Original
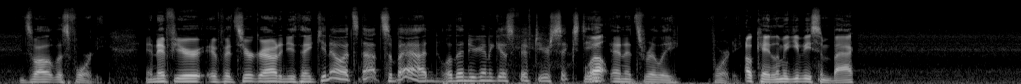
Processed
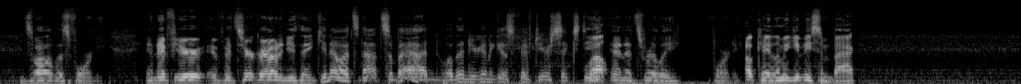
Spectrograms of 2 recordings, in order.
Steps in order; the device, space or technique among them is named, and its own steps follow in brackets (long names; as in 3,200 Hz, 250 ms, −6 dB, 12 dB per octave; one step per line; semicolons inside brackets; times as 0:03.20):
ring-modulated robot voice (ring modulation 63 Hz; comb filter 5.9 ms, depth 93%)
